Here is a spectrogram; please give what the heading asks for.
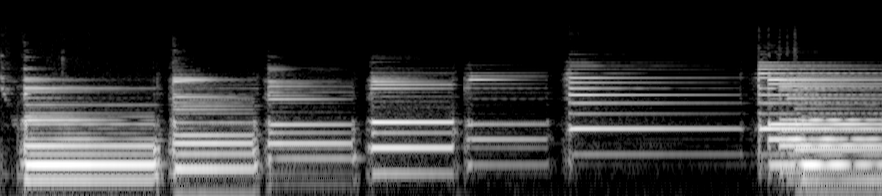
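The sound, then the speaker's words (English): An electric guitar plays seven sustained notes, each struck cleanly and left to ring and decay before the next, at shifting pitches with bright harmonics. “Now, what you just heard was an electric guitar, probably not an unfamiliar sound to many people,”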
